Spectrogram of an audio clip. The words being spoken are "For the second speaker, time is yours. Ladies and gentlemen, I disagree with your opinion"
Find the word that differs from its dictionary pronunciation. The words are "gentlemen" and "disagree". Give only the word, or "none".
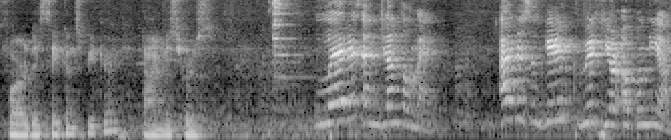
disagree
